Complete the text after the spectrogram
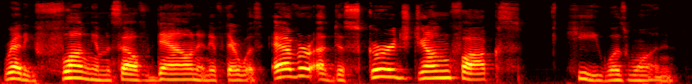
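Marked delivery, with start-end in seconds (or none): none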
